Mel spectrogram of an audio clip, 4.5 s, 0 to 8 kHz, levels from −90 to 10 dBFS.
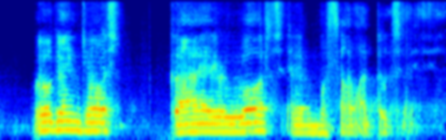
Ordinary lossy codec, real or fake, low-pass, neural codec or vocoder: none; fake; none; codec, 16 kHz, 1 kbps, FreqCodec, smaller model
